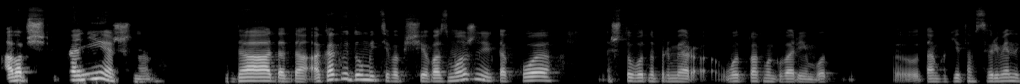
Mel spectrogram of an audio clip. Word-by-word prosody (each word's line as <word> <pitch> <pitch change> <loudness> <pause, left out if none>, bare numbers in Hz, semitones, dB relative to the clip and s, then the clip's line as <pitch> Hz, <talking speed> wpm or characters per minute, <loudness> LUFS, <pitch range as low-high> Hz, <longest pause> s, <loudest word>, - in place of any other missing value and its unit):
А - - +5
вообщ 190 0 +4 0.2
Конечно! 205 - +2 0.7
Да-да-да. 150 -2 +5
А - - 0
как 220 +2 +3
вы 260 - 0
думаете, 210 -5 0
вообще 150 0 -4
возможно 175 +12 -1
ли 185 -5 -3
такое, 175 +4 0 0.5
что, 160 - -5
вот 155 0 -2
например, 145 -2 -5
э, - - -14
вот 150 +1 -7
как 150 0 -4
мы 145 - -8
говорим, 130 -1 -5
вот, 130 +2 -9 0.6
э, - - -11
там 135 0 -5
какие-то 145 +2 -11
современные 150 +3 -5
150 Hz, 145 wpm, -24 LUFS, 140-185 Hz, 0.7 s, А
